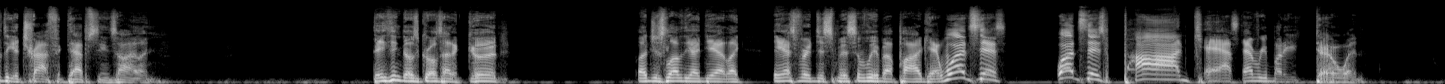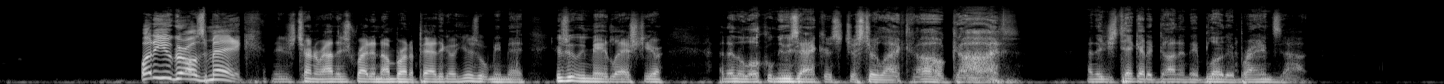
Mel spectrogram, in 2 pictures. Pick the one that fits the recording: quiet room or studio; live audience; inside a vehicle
inside a vehicle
